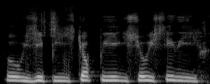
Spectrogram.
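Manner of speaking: slow, high puppet voice; George. Acted. George telling Zippy off, slow high puppet voice. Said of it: "what would George say?".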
